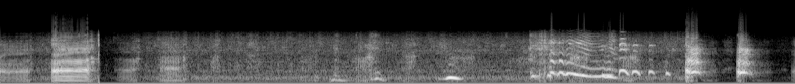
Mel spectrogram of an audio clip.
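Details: Ike, a family dog teased playfully by his family and enjoying the attention, gives a short sharp bark, then a longer harmonic whining bark-growl and two more quick barks over a steady low hum.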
